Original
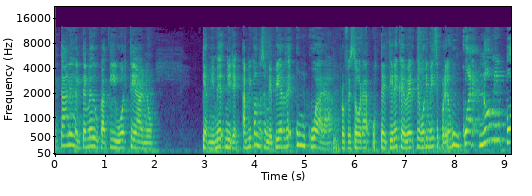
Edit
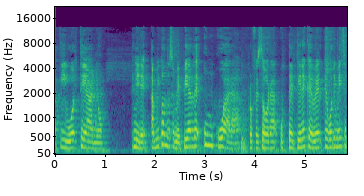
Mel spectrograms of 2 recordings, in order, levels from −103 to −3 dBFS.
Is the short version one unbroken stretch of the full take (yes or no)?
no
